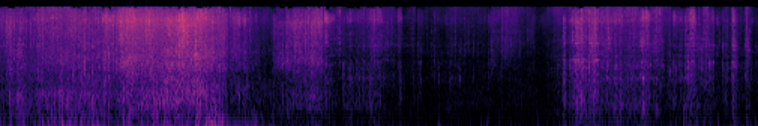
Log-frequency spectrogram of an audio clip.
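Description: Digging out a buried Dutch oven: foil being pulled back and a shovel scraping and digging through dry clay dirt and ashes. The noise is loudest in the first three seconds and comes back for a couple of seconds near the end.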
